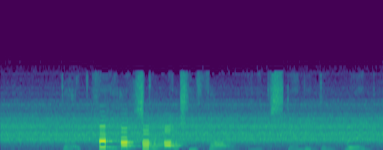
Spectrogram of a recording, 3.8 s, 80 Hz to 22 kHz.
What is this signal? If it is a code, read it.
DTMF, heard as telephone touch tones, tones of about 60 ms, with a squelch burst at the end and speech in English. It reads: 3517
